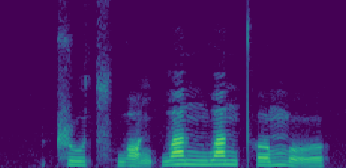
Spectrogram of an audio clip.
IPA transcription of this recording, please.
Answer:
ʈ͡ʂ u˧˥ t͡sʰ w ɑ̰˨˩ ŋ p w a˥˧ n n̪ w a˥˩ n t̪ʰ ɤ˧˥ m o̰˨˩˦ ʊ̯

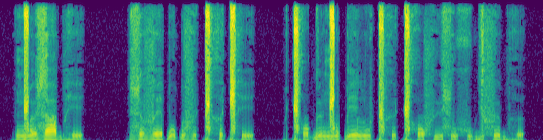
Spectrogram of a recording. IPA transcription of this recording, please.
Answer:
ŋ͡ǁ œ z a bʱ e | z œ v ɛ ɓ o ɓ ə v ø ǁʰ ə ǁʰ e | ǁʰ ɔ ɠ ø ŋ͡ǁ ə ɓ e l u ǁʰ ø ǁʰ ɔ f y s u x u ɡ e f ø bʱ ə

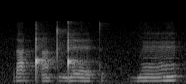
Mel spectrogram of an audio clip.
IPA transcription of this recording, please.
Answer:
ɾ a ǃʼ ã t ŋ͡ǃ ɛ t | b ɛ̃

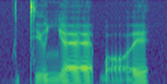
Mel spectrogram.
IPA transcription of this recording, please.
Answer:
tʲ ʊ˨˥ ʎ ɛː˨˩ ɓ ɔ̰˨˥ e̯

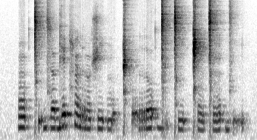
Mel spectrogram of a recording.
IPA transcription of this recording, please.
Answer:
õ ʔ ǀ ḭ d͡z œ ɡ e ʔ ɬ œ̃ r õ ʃ i ʔ m o̰ ʔ ǁʰ o̰ r o ʔ ɡ͡ǀ ḭ ǀ i ʔ ǁ ẽ ǀ ẽ ʔ d͡z ḭ

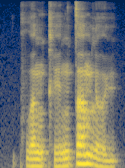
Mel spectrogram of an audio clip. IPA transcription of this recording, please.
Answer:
kʷʰ ɐ˨ ŋ kʰ ɪ˨˥ ŋ t̪ ɐ˥ m l ɵ˨˩ ɥ

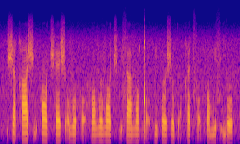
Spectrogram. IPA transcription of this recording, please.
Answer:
ʃ i qʰ a ʃ ḭ h ɔ t͡ʃʰ ɛ ʃ ɔ̰ v o h ɔ̰ h ɔ v ɤ v ɔ t͡ʃʰ ḭ s a v ɔ ɡ͡ǃ ɔ̰ k i p ɤ ʃ ɤ tʷ a̰ qʰ i t͡sʰ ɔ̰ pʰ ɔ m i s ḭ j o

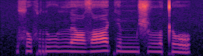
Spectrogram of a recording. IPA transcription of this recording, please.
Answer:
s o f r uː lː æː zˤ æː k e mː i ʃ lː ɒ t ɽ o

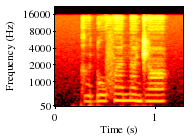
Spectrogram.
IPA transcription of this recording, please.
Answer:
k ɨ˨ ɗ o˧ f ɛ̃˦ n ɛ̃˦ d͡ʒ ã˦

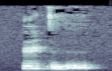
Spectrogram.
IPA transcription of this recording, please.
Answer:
ũ˦ ɡ͡b o˧ w o˨

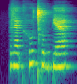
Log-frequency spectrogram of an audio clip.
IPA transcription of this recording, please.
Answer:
z æ k h u ǀʰ o b pʲ æ

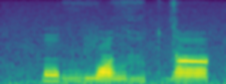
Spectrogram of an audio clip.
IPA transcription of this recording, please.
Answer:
m ɔ̤ v ɔ ðˤ æ̤ p d ɑ

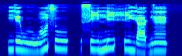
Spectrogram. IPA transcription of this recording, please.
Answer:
j e˧ w u˨ w ɔ̃˨˦ s u˧ | s i˧ n i˦ h i˧ j a˨ ɡ ɛ̃˧

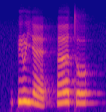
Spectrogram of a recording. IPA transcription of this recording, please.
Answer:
pʲ ũ j ɛ | ɜ t o

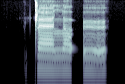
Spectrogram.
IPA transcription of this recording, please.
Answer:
ʈ ɛ l ə ʔ ʏ

